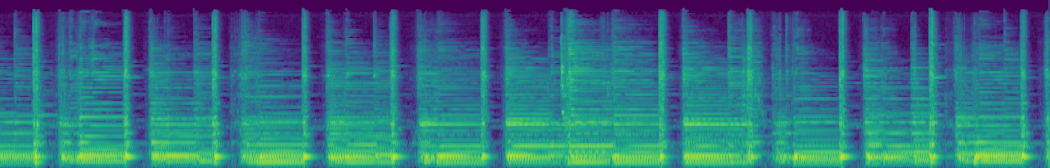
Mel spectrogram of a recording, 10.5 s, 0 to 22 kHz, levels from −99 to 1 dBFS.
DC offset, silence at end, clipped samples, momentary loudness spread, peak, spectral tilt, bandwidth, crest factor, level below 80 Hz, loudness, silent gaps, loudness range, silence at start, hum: under 0.1%; 0 s; under 0.1%; 4 LU; -4 dBFS; -5.5 dB/octave; 17.5 kHz; 16 dB; -50 dBFS; -20 LUFS; none; 1 LU; 0 s; none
